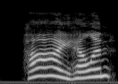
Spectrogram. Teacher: notice that the I sound in high is extended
